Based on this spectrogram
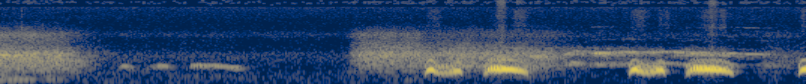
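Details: After a low rumbling murmur and a few soft notes, a spotted dove used as a decoy begins deep paired coos, short then longer, repeating with a faint high steady tone behind.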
